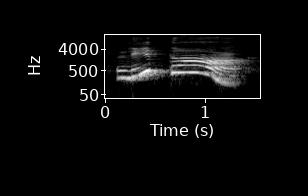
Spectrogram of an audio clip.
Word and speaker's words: літак: гратися літак машинка ведмедика наголос в цих назвах іграшок падає на другий склад літак машинка ведмедик Буратино Сьогодні ми зайченятами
